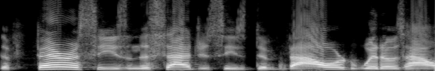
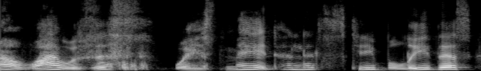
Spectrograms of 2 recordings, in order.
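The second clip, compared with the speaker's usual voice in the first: indignant murmur; 7 dB quieter than usual. Retold or imitated. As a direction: mutter it like an offended guest at the table. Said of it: "maybe in their head or under their breath".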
